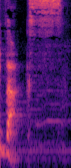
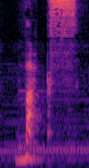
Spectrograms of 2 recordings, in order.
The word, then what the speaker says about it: Wachs: Y vemos que la pronunciación es Vax, que suena como una KS o una CS en español.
